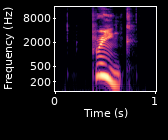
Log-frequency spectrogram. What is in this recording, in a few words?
"brink", spelling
